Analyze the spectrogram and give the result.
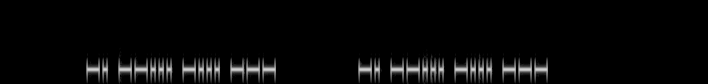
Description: Morse code, heard as a keyed tone, about 32 wpm, 700 Hz. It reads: N7BO N7BO
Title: USA Call Signs - 4 Characters - Repeated 2x - 30wpm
